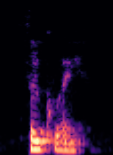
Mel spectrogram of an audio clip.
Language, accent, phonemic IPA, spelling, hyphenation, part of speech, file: English, Southern England, /ˈfəʊkweɪ/, folkway, folk‧way, noun, LL-Q1860 (eng)-folkway.wav
- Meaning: A belief or custom common to members of a culture or society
